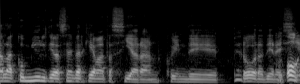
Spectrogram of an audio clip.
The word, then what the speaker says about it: Ciaran: Come si pronuncia? Ciaran? Sì, Ciaran.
